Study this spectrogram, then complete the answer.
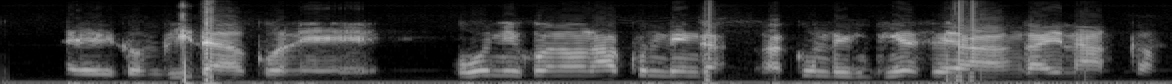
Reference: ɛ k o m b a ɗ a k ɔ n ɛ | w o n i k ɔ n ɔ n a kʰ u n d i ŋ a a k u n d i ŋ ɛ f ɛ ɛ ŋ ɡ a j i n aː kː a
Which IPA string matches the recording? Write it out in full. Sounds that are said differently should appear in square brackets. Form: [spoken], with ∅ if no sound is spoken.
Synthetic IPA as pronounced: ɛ k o m b [i] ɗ a k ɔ n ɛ | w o n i k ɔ n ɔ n a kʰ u n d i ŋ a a k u n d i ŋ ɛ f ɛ [a] ŋ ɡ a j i n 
